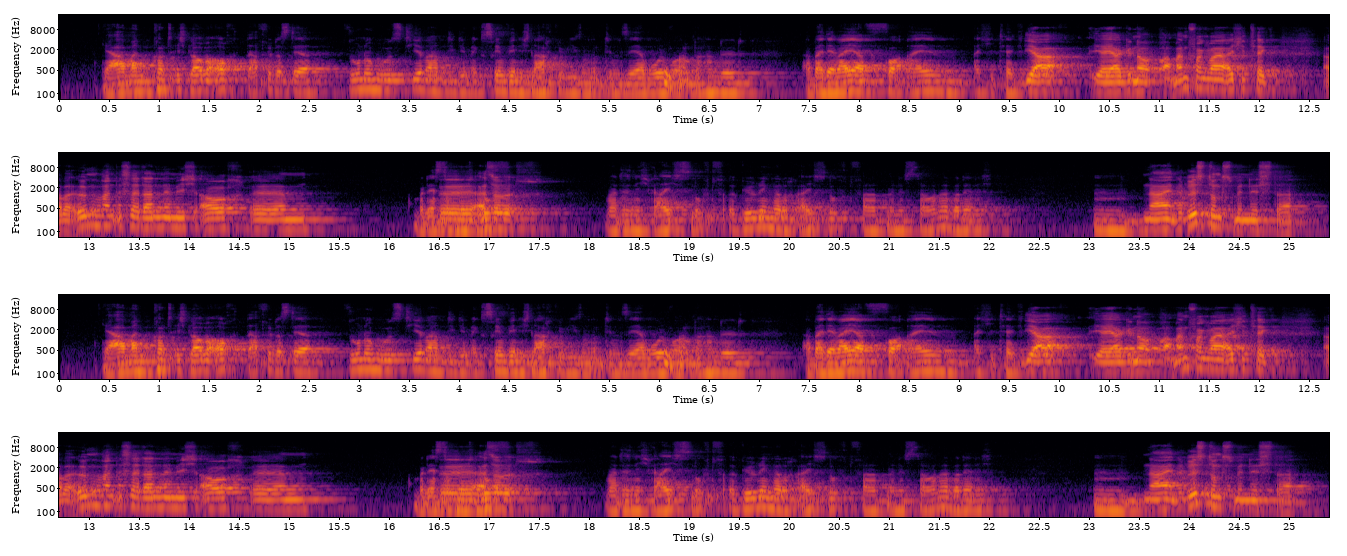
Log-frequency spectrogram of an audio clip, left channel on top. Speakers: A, in the centre; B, on the left.
A: ja, man konnte, ich glaube auch dafür, dass der so ein hohes Tier war, haben die dem extrem wenig nachgewiesen und den sehr wohlwollend
B: Ja.
A: behandelt. Aber der war ja vor allem Architekt.
B: Ja, ja, ja, genau. Am Anfang war er Architekt, aber irgendwann ist er dann nämlich auch, ähm,
A: Aber der ist
B: äh,
A: doch nicht
B: also
A: Luft. War der nicht Reichsluft... Göring war doch Reichsluftfahrtminister, oder? War der nicht mm,
B: nein, Rüstungsminister.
